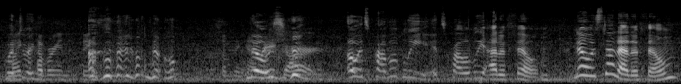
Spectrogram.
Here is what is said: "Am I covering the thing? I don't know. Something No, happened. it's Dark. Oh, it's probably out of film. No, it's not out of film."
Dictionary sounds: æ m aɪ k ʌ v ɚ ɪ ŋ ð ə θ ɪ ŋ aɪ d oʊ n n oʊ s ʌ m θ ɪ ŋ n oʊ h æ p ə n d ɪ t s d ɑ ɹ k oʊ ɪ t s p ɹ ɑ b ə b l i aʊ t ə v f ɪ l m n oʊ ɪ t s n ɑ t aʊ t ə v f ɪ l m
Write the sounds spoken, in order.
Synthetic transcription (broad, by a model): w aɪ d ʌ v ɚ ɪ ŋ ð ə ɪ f aɪ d oʊ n n oʊ s ʌ m θ ɪ ŋ n oʊ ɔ ə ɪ t s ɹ ɑ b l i ɪ t s p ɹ ɑ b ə b l i aʊ t ə v f ɪ l m n oʊ ɪ t s n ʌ t aʊ t ə v f ɪ l m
